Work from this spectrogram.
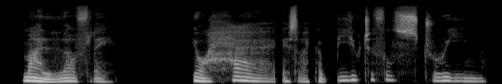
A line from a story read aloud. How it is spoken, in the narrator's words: murmured Anna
